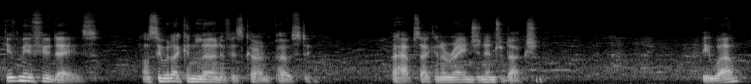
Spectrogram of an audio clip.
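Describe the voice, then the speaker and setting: An actor playing a wry, cynical French army officer in a video game, with a dry, measured delivery. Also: male voice, on the low side, a faint crowd, slight background noise, lightly acted. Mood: composed. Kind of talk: video game cinematic acting. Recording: background music under the voice.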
